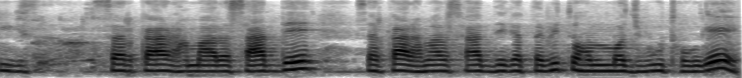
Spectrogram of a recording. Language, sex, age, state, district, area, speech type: Hindi, female, 45-60, Uttar Pradesh, Ghazipur, urban, spontaneous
